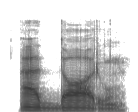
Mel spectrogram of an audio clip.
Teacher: Then finally, the O is going to sound like a U.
